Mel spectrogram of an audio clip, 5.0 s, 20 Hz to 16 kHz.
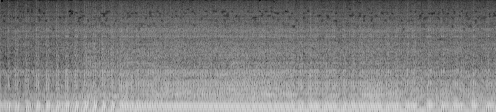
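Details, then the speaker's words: Yamaha Razz two-stroke scooter, first start after sitting 11 years, started on second kick: uneven crackling and burbling, revs hunting; carb bowl overfilling so fuel shut off, carburetor issue suspected. "11 years just started up on the second kick I just had to turn the fuel back off I think we just have a carburetor issue"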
